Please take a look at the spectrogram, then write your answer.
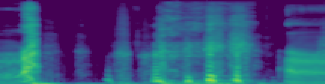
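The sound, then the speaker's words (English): A male dog barks several times in quick, uneven bursts: one sharp yelp, a cluster of short yips, then a longer whining bark at the end, clear with no talking. “Oh, he's barking.”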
